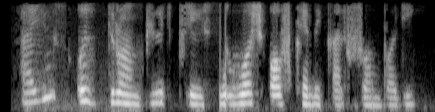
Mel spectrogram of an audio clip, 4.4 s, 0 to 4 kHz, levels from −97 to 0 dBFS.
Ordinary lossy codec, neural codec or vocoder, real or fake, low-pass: AAC, 24 kbps; vocoder, 22.05 kHz, 80 mel bands, WaveNeXt; fake; 3.6 kHz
